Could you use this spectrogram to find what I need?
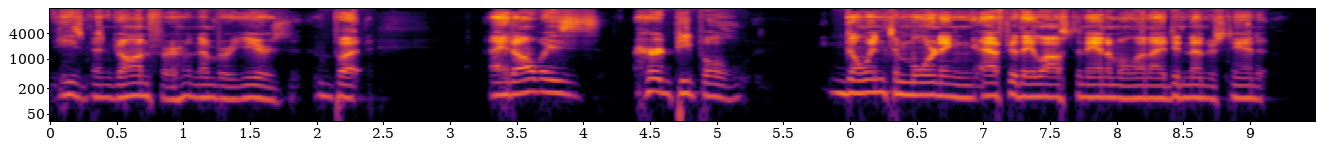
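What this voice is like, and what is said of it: Choked-up, emotional voice. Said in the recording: “I kind of get choked up now.”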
